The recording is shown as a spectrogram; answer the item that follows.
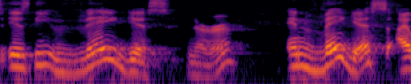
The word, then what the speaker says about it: vagus: And vagus, I like to translate to wanderer, okay? The reason I kind of laugh at this one is because vagus sounds like the word Las Vegas, where there are a lot of wandering souls.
